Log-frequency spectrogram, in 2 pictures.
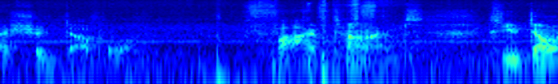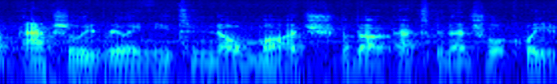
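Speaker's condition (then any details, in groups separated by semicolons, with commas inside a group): No condition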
